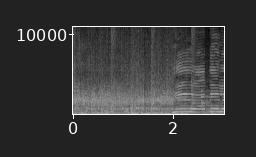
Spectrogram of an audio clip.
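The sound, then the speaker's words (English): An audience claps loudly and steadily throughout for guest Lucy Porter, a dense wash of applause, with a bright melodic tune rising over the clapping in the final second. “Uh, ladies and gentlemen, massive round of applause for my guest, Lucy Porter.”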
